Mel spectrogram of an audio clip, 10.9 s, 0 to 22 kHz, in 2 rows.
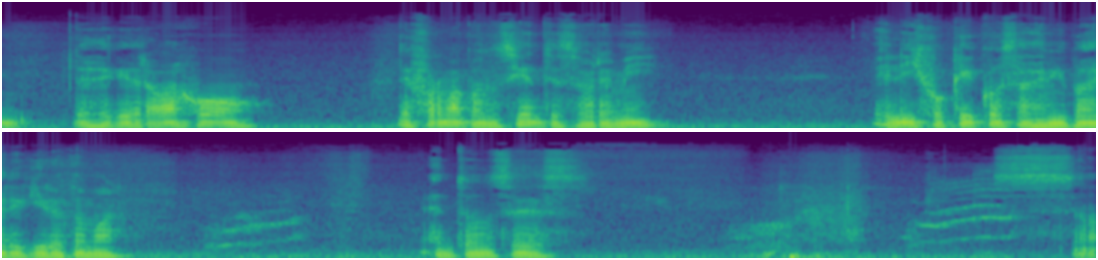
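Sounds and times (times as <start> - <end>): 
speech: 0.1 - 1.4, 2.0 - 3.4, 4.4 - 6.2, 7.6 - 8.4
cat meowing after waking up: 6.5 - 7.1, 9.2 - 10.8.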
